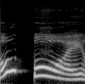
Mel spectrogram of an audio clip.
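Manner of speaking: high, loud put-on cartoon mouse voice.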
